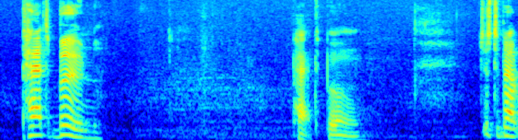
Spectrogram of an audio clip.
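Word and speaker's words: Boone: What about uh how would you pronounce Pat Boon? Pat Boon. Just about right. Boon with an N. B O N E. Boon. Boon. Boon. Boon. Boon. Yeah. Boon. Boon. Yeah. Not D. Not boond. Boon.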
